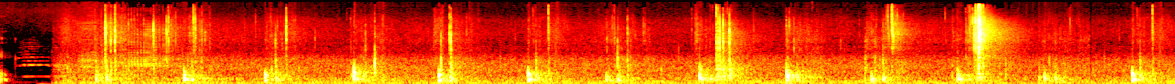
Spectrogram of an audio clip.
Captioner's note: footsteps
